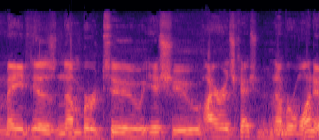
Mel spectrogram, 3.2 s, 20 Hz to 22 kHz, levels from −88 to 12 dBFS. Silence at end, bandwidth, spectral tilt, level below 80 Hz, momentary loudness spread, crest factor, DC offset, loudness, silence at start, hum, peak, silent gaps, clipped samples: 0 s; 16 kHz; -4 dB/octave; -48 dBFS; 4 LU; 14 dB; under 0.1%; -15 LUFS; 0 s; none; 0 dBFS; none; under 0.1%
